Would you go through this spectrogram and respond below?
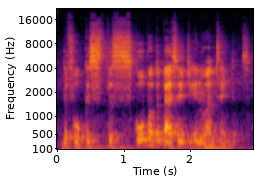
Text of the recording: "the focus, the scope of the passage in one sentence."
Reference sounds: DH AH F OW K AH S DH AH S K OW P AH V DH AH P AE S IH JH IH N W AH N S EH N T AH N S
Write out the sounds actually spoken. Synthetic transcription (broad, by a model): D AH F OW K AH S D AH S K OW P AH V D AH P AE S IH JH IH N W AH N S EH N T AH N S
